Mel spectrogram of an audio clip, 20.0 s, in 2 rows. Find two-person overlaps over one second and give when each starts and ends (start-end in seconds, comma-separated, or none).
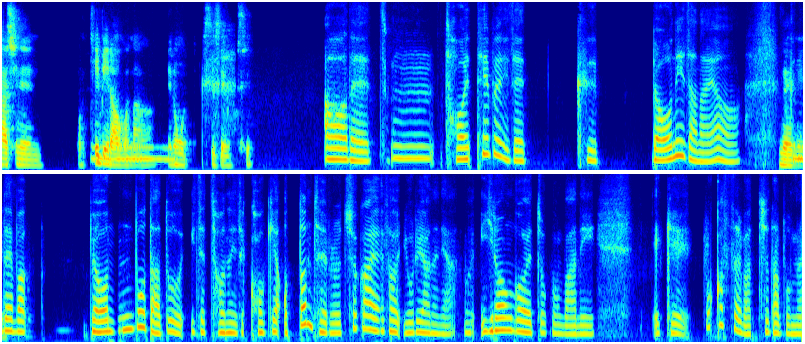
1.1-2.3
